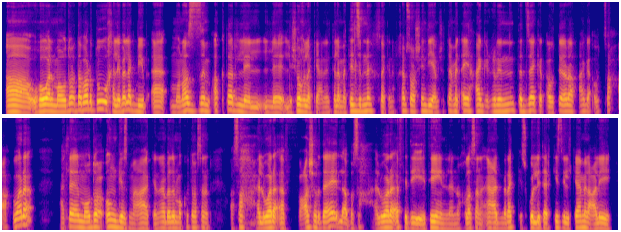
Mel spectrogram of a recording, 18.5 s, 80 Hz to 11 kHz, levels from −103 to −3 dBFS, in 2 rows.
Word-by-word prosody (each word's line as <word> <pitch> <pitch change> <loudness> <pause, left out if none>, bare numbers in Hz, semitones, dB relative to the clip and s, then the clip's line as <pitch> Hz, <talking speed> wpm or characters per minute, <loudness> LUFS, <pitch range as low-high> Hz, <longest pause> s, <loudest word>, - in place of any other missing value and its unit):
آه، 130 -3 +5
وهو 145 +5 +9
الموضوع 135 +2 +3
ده 165 +1 +2
برضه 355 - +4
خلّي 135 - +1
بالك 165 +3 +2
بيبقى 135 -3 -3
منظِّم 145 +4 -1
أكتر 160 +1 -1
لل 120 -4 -2
ل 120 -1 -1
لشغلك، 135 0 +2
يعني 110 +2 -8
أنت 120 - -9
لمّا 130 -3 -3
تلزم 145 +2 0
نفسك 145 -1 -7
إنك 120 +1 -18
25 150 -1 -4
دقيقة، 140 -3 0
مش 120 +2 -18
هتعمل 145 -1 -5
أي 150 -1 +1
حاجة 140 -2 -4
غير 140 +2 -1
إن 145 +2 -2
أنت 160 -1 -6
تذاكر 155 +3 0
أو 120 - -1
تقرا 140 +2 -1
حاجة 140 +1 -7
أو - - -11
تصحّح 155 +5 -13
ورق، 195 - +2 0.4
هتلاقي 130 +6 +2
الموضوع 140 +1 +2
أُنجِز 135 -5 +1
معاك، 115 0 -5
يعني 110 +3 -9
أنا 130 - -3
بدل 130 +1 +3
ما 120 -2 -5
كنت - - -12
مثلًا 130 -2 -6 0.3
أصحّح 130 -4 -9
الورقة 125 0 +4
في 120 - -26 0.2
10 135 -1 -1
دقايق، 130 +7 +2
لأ - - 0
باصحّح - - -11
الورقة 140 +1 +4
في - - -5
دقيقتين، 115 +1 +1
لأنه 110 0 -11
خلاص 120 +2 -4
أنا 115 - -7
قاعد 120 -1 -2
مركّز 130 +3 -4
كل 125 -1 +3
تركيزي 130 -1 -2
الكامل 135 +3 0
عليه. 110 -1 0
135 Hz, 205 wpm, -24 LUFS, 120-145 Hz, 0.4 s, وهو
